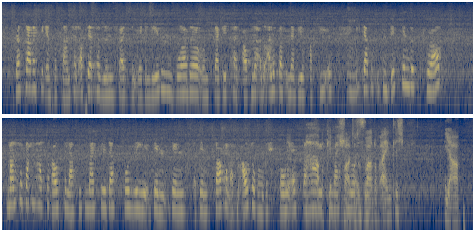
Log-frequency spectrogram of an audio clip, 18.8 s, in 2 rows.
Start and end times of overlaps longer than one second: 15.5-17.2

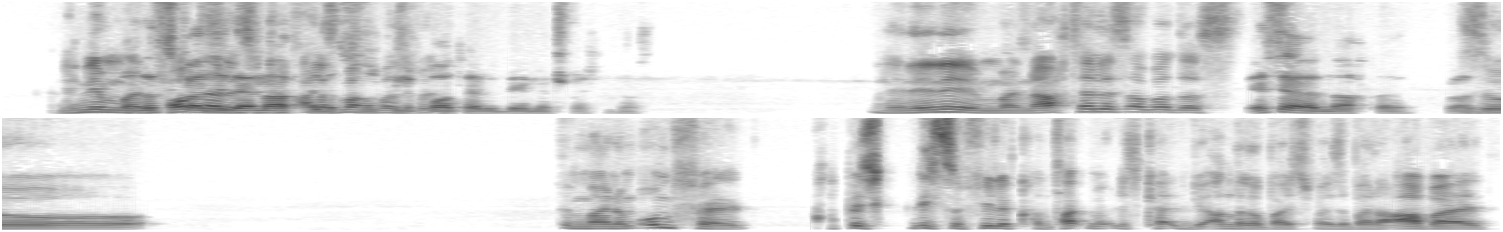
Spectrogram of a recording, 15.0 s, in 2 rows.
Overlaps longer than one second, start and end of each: 0.6-2.2

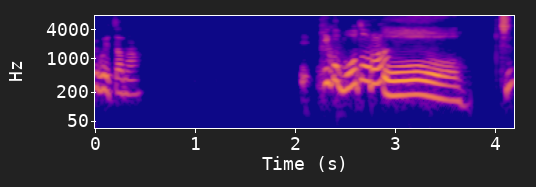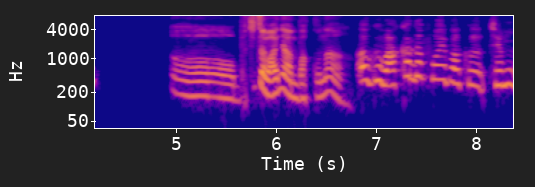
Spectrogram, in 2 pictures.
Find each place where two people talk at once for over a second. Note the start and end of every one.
none

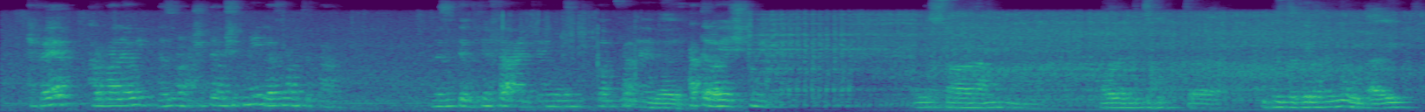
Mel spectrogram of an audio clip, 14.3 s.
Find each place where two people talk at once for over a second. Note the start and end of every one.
none

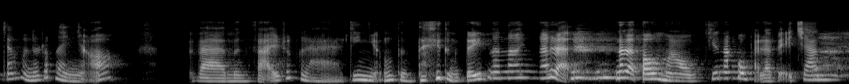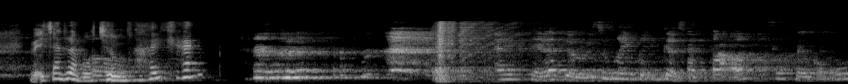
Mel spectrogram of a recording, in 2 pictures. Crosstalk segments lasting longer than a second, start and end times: none

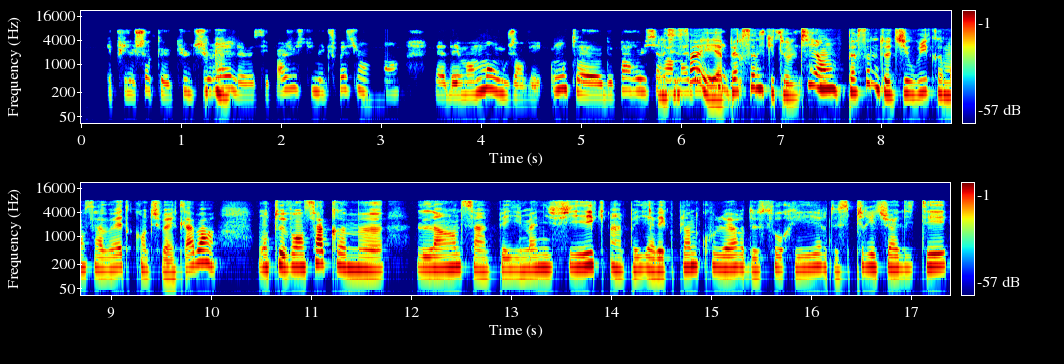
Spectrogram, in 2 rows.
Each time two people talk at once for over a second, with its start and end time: 5.8-7.5

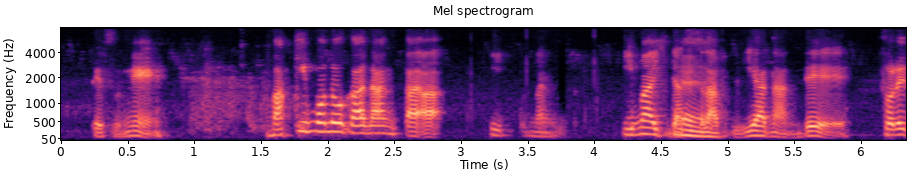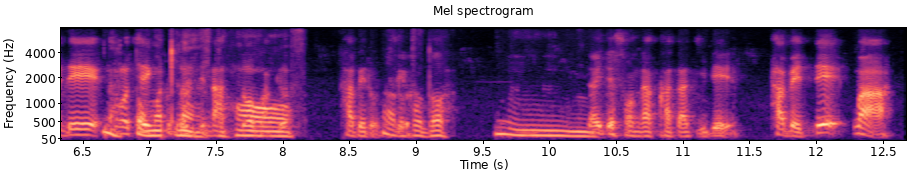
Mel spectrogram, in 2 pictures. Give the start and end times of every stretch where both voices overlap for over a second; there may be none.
6.7-8.1

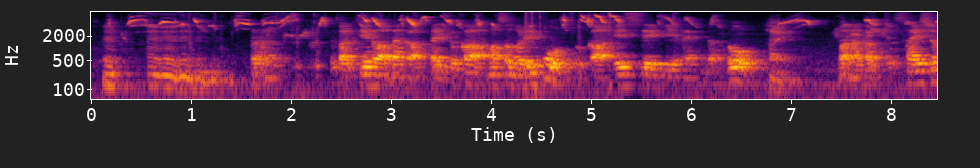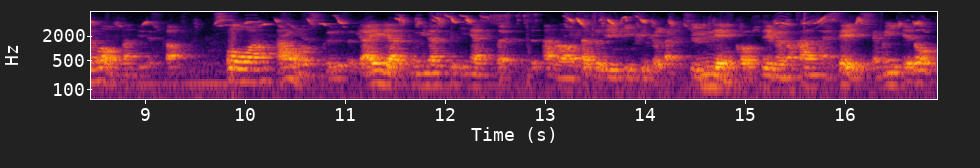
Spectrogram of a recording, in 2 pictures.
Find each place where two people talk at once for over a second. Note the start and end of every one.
none

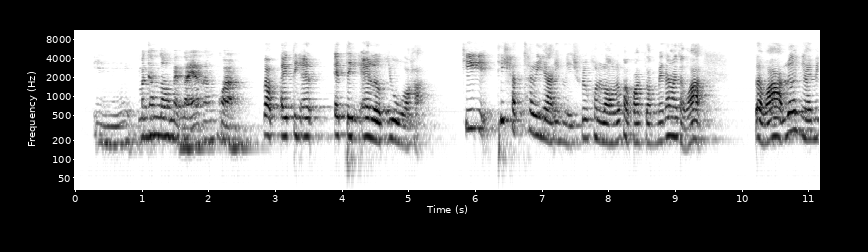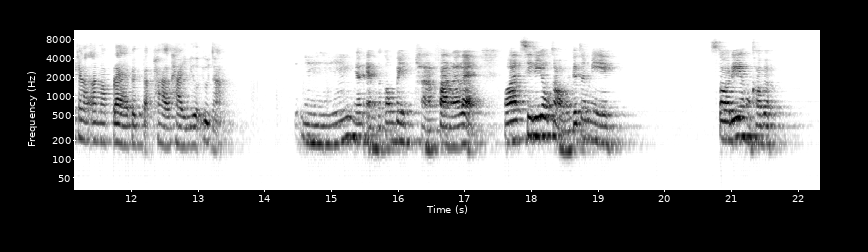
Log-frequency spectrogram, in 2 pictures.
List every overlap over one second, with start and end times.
none

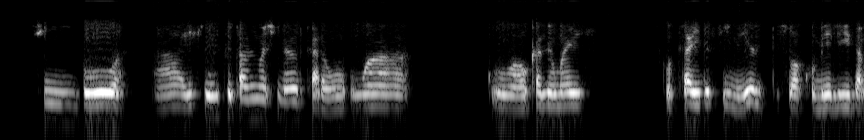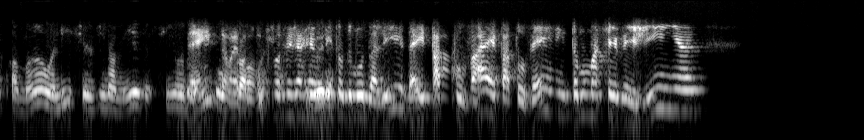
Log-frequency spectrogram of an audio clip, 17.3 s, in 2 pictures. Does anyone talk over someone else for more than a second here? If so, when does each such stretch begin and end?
10.5-12.0

